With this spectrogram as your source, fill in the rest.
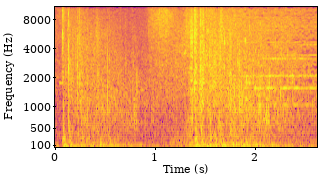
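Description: Confringo fire spell explosions in Hogwarts Legacy on PS4, heard as deep, rumbling booms that swell near the start and again midway through, with a dense low roar throughout and no talking.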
